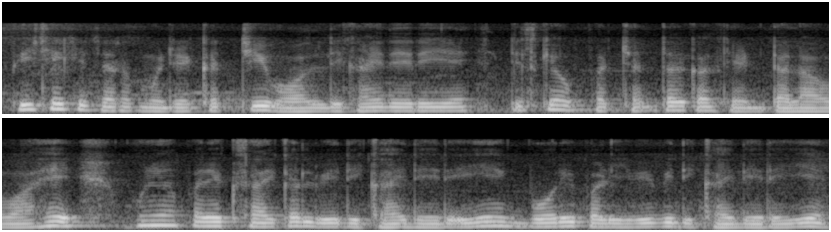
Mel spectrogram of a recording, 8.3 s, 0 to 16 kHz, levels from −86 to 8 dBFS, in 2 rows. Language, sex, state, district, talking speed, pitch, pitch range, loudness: Hindi, male, Bihar, Madhepura, 270 wpm, 120 Hz, 110-140 Hz, -16 LUFS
